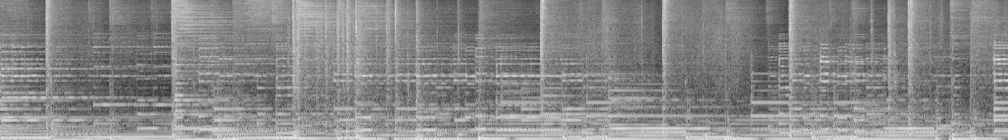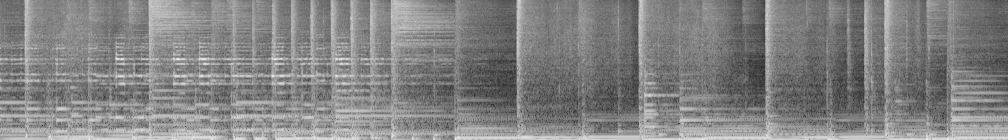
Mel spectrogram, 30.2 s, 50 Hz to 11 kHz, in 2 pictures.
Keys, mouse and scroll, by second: 1.7-6.3 drag, 6.3-7.0 alt+scroll down 1, 8.6-9.0 alt+scroll up 1, 10.2 alt+scroll up 1, 10.6 alt+scroll down 1, 12.1 alt+scroll up 1, 13.9 click, 17.5-18.3 alt+scroll down 1, 18.8-19.3 alt+scroll up 1, 19.3 click, 23.5 alt+scroll down 1, 24.4-25.5 scroll up 3, 25.5 click, 26.0 alt+scroll down 1, 26.7-27.6 alt+scroll up 1, 28.1 click, 29.9 alt+scroll up 1.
